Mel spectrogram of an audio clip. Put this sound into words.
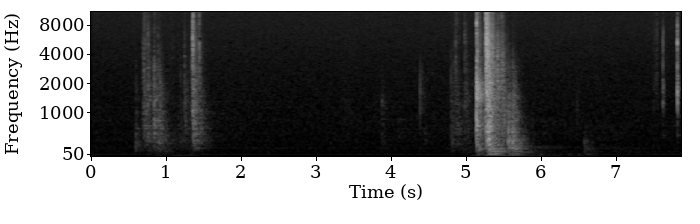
Open/close door forcefully 1
A recording of someone opening a door and forcefully closing it, either out of carelessness or anger. I have left a large amount of blank space in between the opening and closing of the door so that if you want to have it, it is there. But it can always be taken out.
close, closing, door, doors, opening, shut, shutting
